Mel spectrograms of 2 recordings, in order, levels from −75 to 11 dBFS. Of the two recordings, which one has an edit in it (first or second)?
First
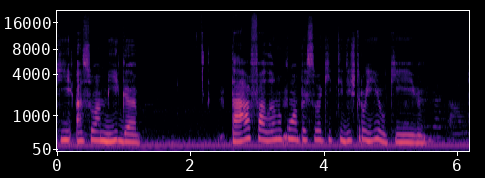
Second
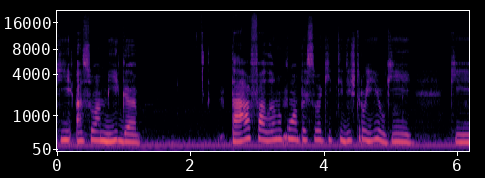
first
